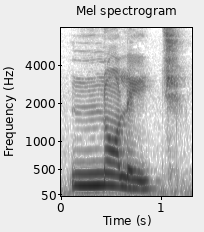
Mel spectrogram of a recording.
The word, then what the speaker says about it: knowledge: read this word it's knowledge knowledge here K is silent and W is also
